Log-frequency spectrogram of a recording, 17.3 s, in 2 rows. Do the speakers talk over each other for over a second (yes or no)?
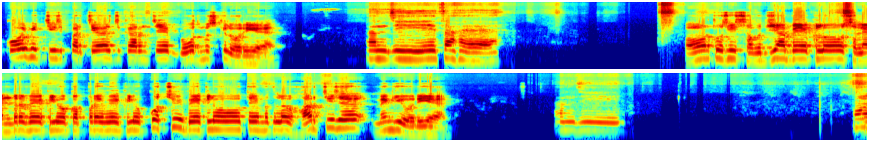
no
